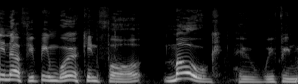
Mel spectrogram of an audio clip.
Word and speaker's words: Moog: And, and funnily enough, you've been working for Moog, who we've been mispronouncing. You mean Moog?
